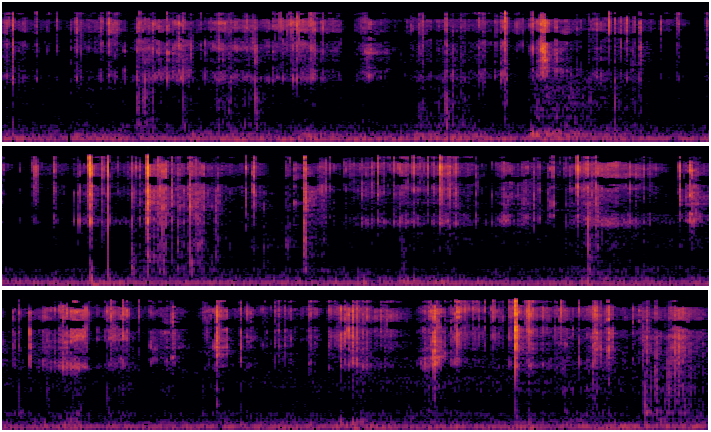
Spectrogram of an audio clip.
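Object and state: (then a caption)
Dry bar soap being cut. A metal blade scrapes and cuts thin slices from the edges of a solid green bar of dry soap held in the fingers, scattering shavings. Quiet, crisp scratchy crunches and soft tearing sounds repeat throughout, with a few sharper snaps, over a steady low hum.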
